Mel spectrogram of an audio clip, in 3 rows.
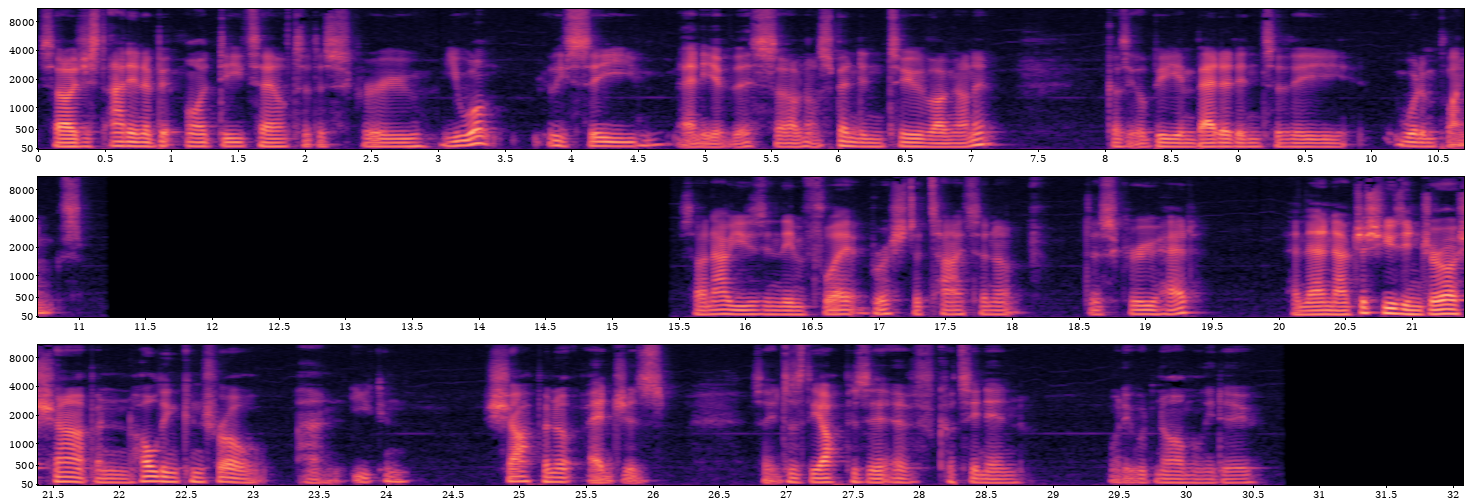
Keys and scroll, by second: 13.3 ], 13.6 ], 13.7 ], 19.9 g, 19.9 [, 20.0 [, 20.2 [, 26.4 v, 31.7 o.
